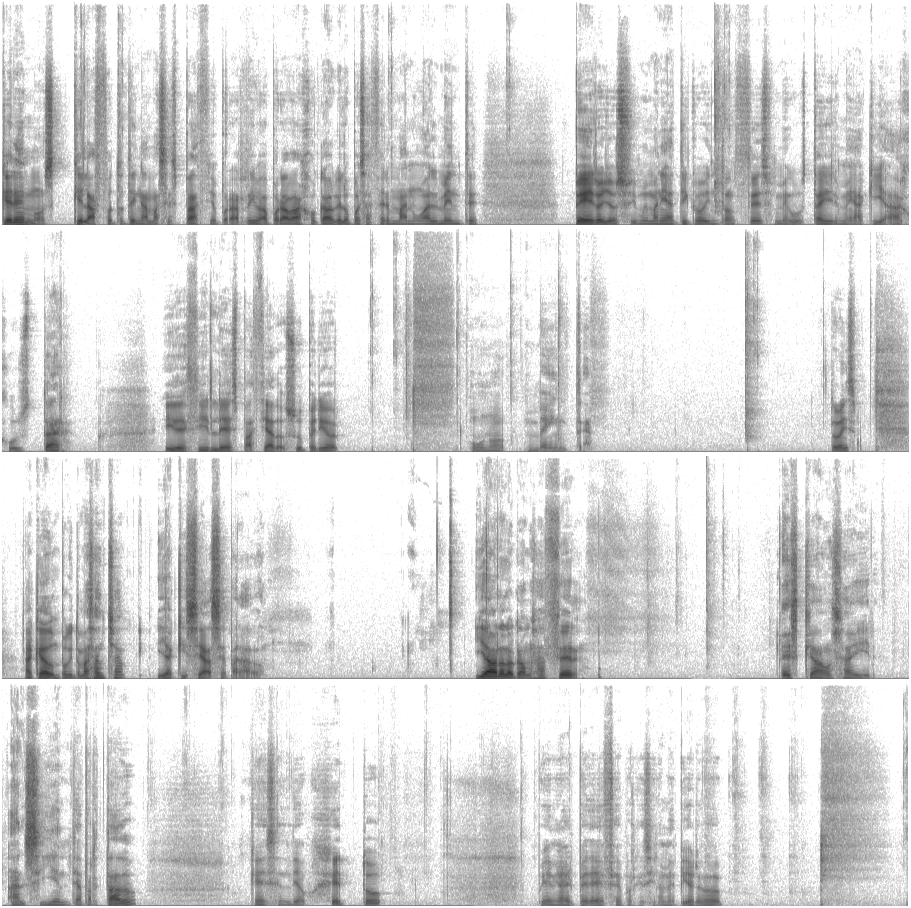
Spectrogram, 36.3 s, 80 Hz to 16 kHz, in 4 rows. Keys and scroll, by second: 25.3 ctrl+alt+super+p, 32.5 super+Tab.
